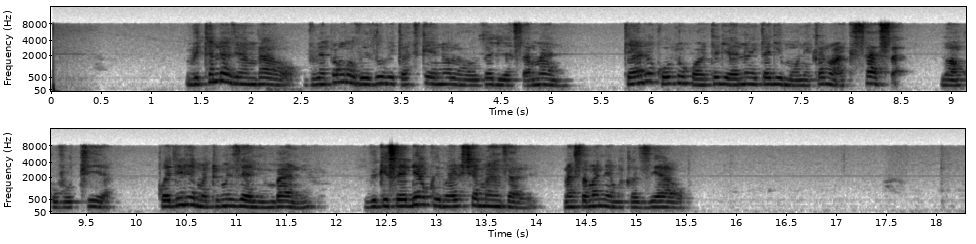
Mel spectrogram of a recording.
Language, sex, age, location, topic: Swahili, female, 36-49, Dar es Salaam, finance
